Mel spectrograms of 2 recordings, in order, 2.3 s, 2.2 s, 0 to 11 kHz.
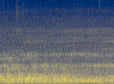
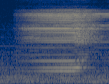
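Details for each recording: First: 2006 GMC Sierra 2500 LBZ Duramax diesel, Allison transmission, 470,000 miles, after replacing the turbo sensor for P003A low power: deep, steady rumble pulling evenly under load, no surging, whistling or flutter; normal turbo acceleration, good power restored. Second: 2006 GMC Sierra LBZ Duramax, 470,000 miles, P003A, low power until 2nd gear: commanding turbo vane position with scan tool gives a thin steady high-pitched electric buzz that swells and holds; actuator straining but vanes not moving, sensor stuck near 33%.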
